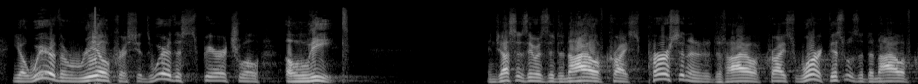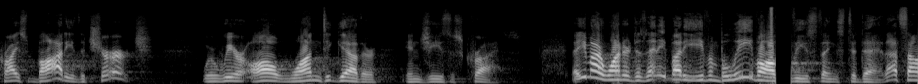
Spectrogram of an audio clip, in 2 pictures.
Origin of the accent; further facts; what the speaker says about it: Massachusetts, United States; You know, I grew up in Massachusetts where we had a lot of towns like this, a lot of mill towns.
